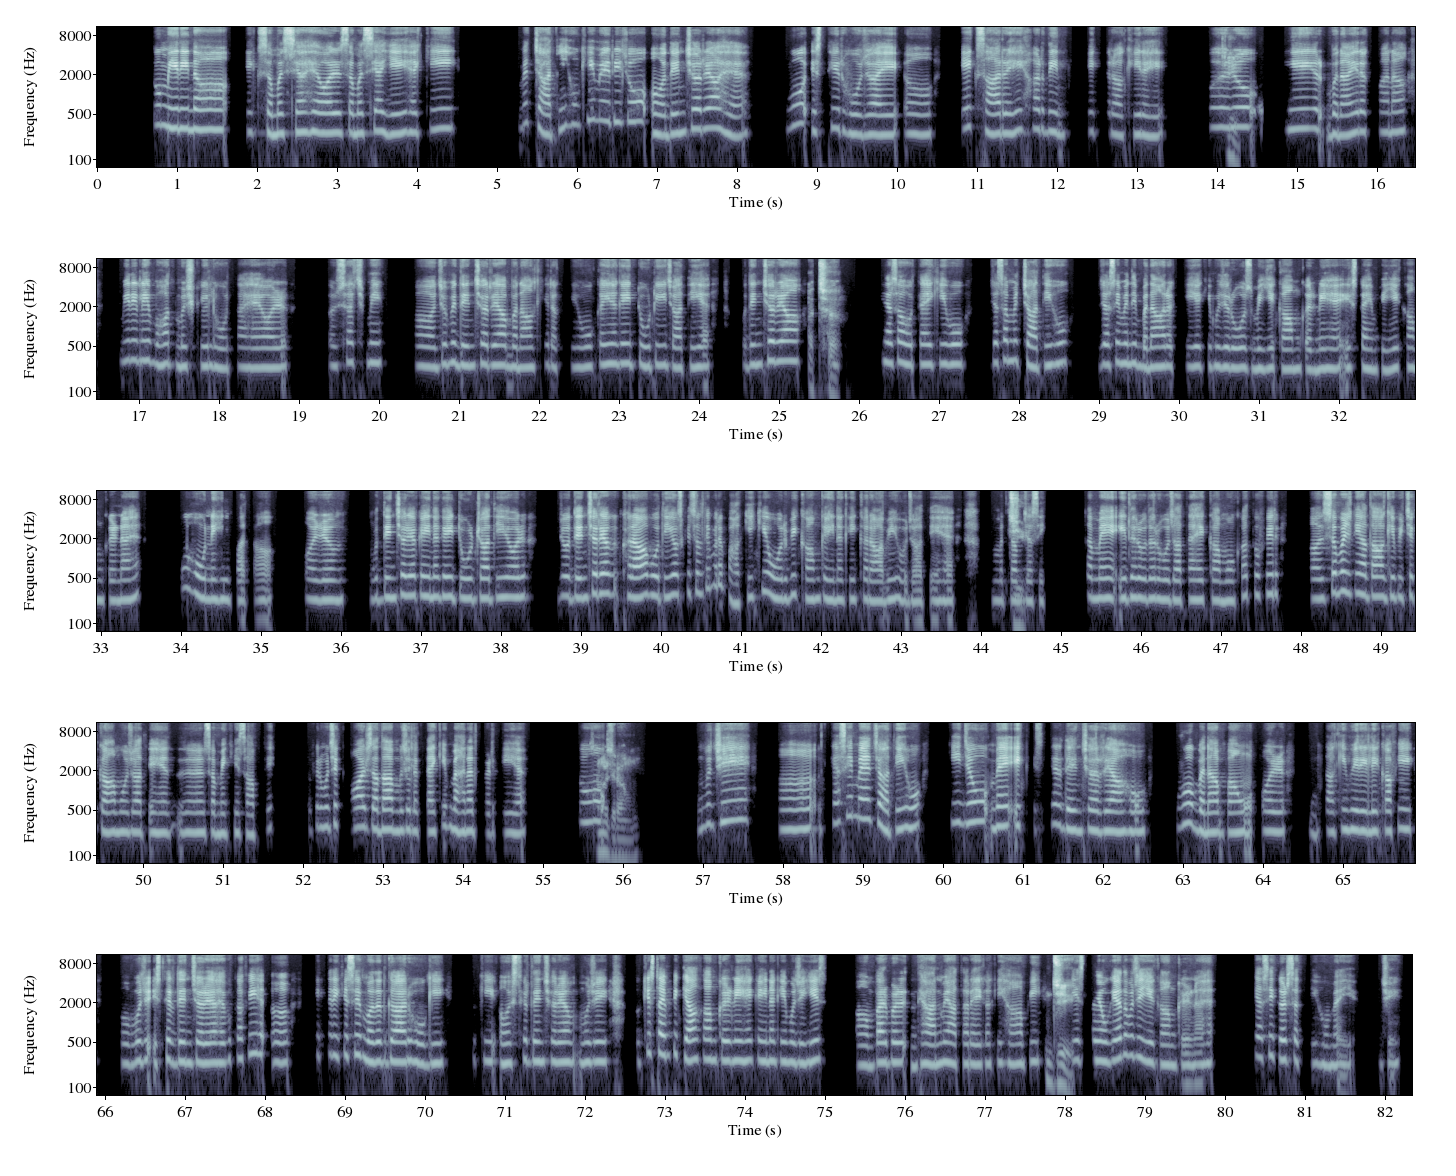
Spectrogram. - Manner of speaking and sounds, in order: in English: "टाइम"; in English: "टाइम"
- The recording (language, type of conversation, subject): Hindi, advice, मैं रोज़ एक स्थिर दिनचर्या कैसे बना सकता/सकती हूँ और उसे बनाए कैसे रख सकता/सकती हूँ?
